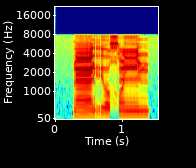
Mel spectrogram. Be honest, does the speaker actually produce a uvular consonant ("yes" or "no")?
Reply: yes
